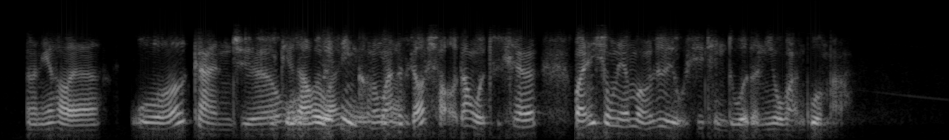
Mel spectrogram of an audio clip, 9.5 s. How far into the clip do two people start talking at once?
2.7 s

